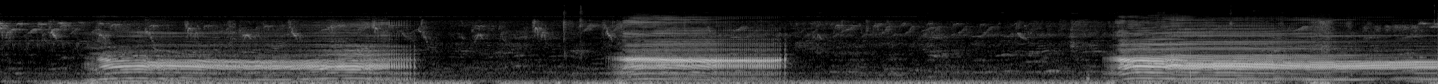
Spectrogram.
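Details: Buffalo giving three loud, drawn-out calls, each lasting about three seconds with a steady, strongly harmonic tone, separated by short gaps, over a constant background hiss.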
